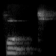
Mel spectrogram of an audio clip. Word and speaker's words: foot: Còn cái này nó cũng là double U nhưng mà chữ này bạn đọc là foot. Âm U ngắn thôi bạn, đọc nhanh và dứt khoát.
